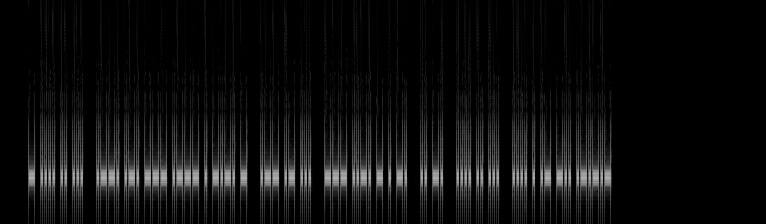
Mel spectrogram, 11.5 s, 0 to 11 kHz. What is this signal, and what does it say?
Morse code, heard as a keyed tone, about 40 wpm, 700 Hz. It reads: THIS PROJECT WAS OFTEN IN HIS HEAD.
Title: Sentences from Top 1400 Words 40wpm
